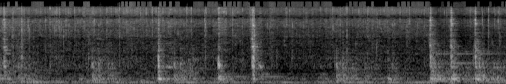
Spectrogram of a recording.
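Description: Chopped onions fry in a pan until light brown, with a steady low sizzle and intermittent scraping and stirring clicks from a spatula, close by and without any talking.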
